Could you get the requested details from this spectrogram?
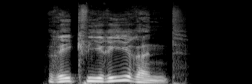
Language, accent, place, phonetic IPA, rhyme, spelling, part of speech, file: German, Germany, Berlin, [ˌʁekviˈʁiːʁənt], -iːʁənt, requirierend, verb, De-requirierend.ogg
- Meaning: present participle of requirieren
